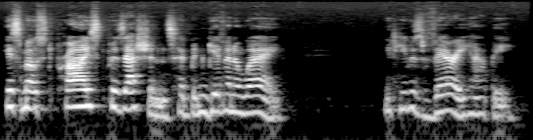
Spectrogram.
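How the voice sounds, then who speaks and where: A woman reading to children as a storyteller, with expressive narration. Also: mid-range voice, a little slow, vocal fry, husky, poor audio. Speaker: storybook reader.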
